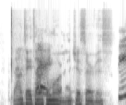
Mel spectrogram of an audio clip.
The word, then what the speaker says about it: Takamura: How would you pronounce it? Uh, Takamora. Hey, you're right on the money. Oh, I did. Yeah. Dante Takamura at your service.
